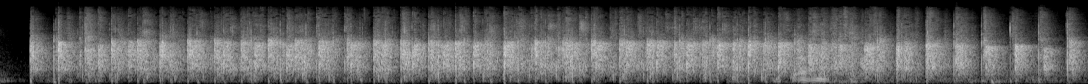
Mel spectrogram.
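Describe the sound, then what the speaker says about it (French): Loud, vigorous applause from a live studio audience welcoming a guest onto a French-language show, with many hands clapping in a rapid, steady stream that begins abruptly and runs throughout. "je voudrais, le public, vous demander de le recevoir avec des applaudissements nourris"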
